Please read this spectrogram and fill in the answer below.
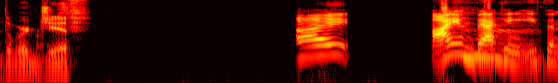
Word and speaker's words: GIF: Giant giraffe GIF.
